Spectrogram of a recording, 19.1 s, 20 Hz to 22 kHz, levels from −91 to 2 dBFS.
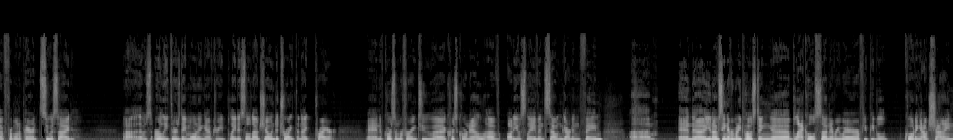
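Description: Speech recording; no technical faults can be heard.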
